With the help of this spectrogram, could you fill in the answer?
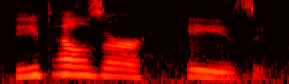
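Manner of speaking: normal talking voice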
